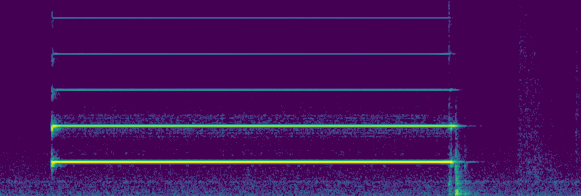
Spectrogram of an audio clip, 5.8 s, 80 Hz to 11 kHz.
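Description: Socomec NPL-0800-D UPS's alarm buzzer sounding one steady, high-pitched beep about four seconds long as the power switch is held, then stopping with a short click; the unit gives no output power.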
